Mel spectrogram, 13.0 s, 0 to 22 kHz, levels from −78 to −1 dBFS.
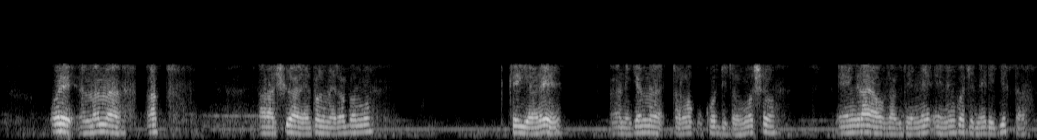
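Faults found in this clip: Speex codec damage, whole clip: speech noisy, hoarse; nothing above 3.8 kHz. Probable component: Speex encoder. CELP excitation starved of bits; fits a low-quality mode around 4 kbps.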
